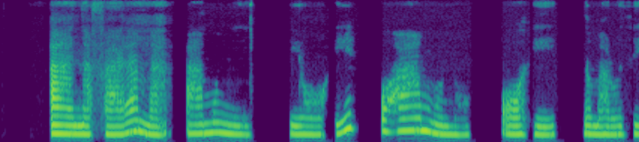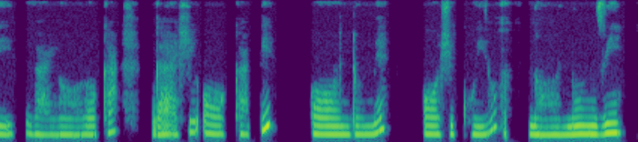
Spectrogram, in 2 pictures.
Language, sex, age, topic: Oshiwambo, female, 25-35, agriculture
